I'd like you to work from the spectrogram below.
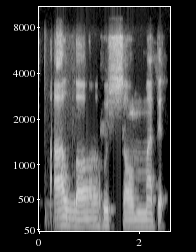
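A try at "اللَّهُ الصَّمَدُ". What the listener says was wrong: Formatnya dicepatkan sedikit ya, tidak ada jeda ya. Allahus somad.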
